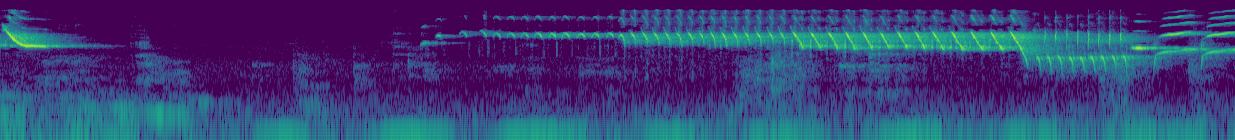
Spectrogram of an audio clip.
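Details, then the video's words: A mosaic canary sings a high, rapid run of repeated chirps that speeds into a dense trill, then drops into a lower rattling roll and ends with bright whistled notes. "تغريد كناري موزاييك Chant de Canari Mosaïque"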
